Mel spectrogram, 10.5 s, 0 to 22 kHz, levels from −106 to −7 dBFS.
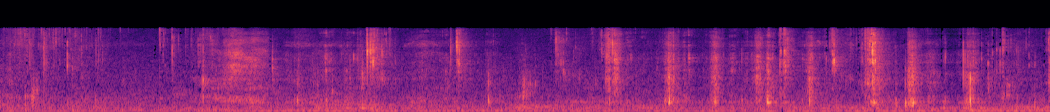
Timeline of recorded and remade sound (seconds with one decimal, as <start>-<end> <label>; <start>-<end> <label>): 0.0-9.2 recorded; 9.2-9.8 remade; 9.8-10.5 recorded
